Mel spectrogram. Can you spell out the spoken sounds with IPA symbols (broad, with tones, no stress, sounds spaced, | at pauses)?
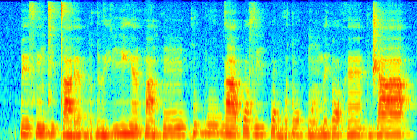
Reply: k͡p e˧ s ĩ˧ d i˧ t a˨ ɾ ɛ˨ b ə˨ ɗ ɨ˨ j iː˦ j ɛ̃˦ p ã˦˨ k ũ˦ | ɾ u˦ b oː˦ ɡ aː˧ p ɔ˦ z iː˦ p ɔ˦˨ ɡʷ ɛ˧ ɗ oː˦ ɡ͡b ɔ̃˨ m e˧ ɗ ɔ˦ h ɛ̃˦ | d͡ʒ aː˦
